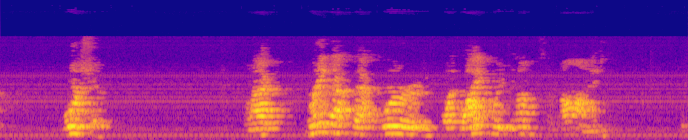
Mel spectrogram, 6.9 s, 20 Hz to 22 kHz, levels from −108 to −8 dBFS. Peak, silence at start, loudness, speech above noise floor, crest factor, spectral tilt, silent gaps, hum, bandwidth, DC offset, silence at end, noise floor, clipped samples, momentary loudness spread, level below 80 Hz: -2 dBFS; 0.65 s; -19 LUFS; 34 dB; 18 dB; -6.5 dB/octave; none; none; 7.2 kHz; under 0.1%; 0.8 s; -52 dBFS; under 0.1%; 13 LU; -70 dBFS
